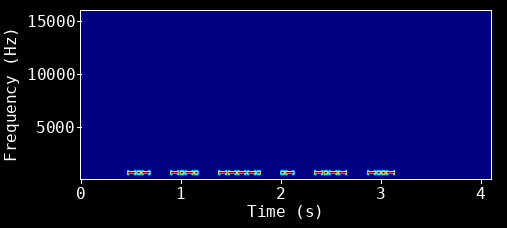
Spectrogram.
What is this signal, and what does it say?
Morse code, heard as a keyed tone, about 47 wpm, spaced as for 28 wpm, 700 Hz. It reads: KC9AYX
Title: USA Call Signs - 6 Characters - 3x Character Spacing - 50wpm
